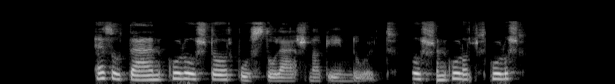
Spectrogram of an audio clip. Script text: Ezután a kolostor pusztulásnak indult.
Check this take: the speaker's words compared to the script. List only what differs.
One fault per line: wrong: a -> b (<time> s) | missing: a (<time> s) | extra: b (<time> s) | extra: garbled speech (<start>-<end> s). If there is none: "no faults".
missing: a (1.6 s)
extra: garbled speech (4.1-5.3 s)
